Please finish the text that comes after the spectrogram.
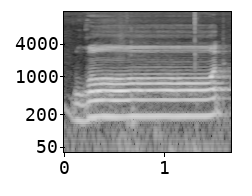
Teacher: غود، اس کو 5 الف کے برابر لمبا کرنا ہے، اور یہ موٹا لفظ ہے، اس کو پر پڑھنا ہے 2، اور اس کو مخرج اس کا یہ ہے، یعنی کہاں سے ادا کرنا ہے کہ زبان کی بائیں جانب جو کروٹ ہے وہ اوپر کی داڑھوں سے جب لگے گا تو تبھی غود ادا ہوگا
